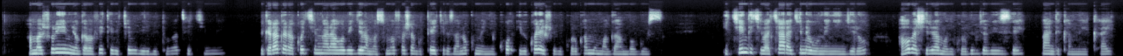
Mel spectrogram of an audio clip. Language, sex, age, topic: Kinyarwanda, female, 18-24, education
